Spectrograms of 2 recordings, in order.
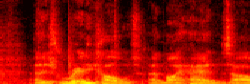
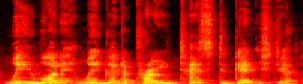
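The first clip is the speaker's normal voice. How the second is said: mocking whiny children; 10 semitones higher than usual. Mocking whining complainers.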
